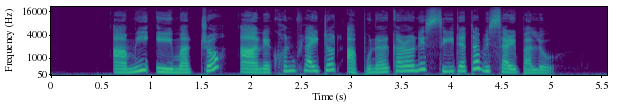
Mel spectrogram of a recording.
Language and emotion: Assamese, surprised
